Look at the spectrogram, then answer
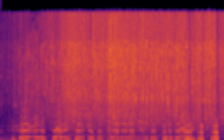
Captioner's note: speaking into can; chuckling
